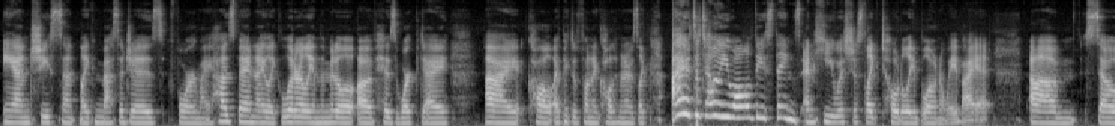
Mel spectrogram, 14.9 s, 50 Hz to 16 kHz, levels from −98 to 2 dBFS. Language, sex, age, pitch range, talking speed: English, female, 20-39, 155-175 Hz, 215 wpm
